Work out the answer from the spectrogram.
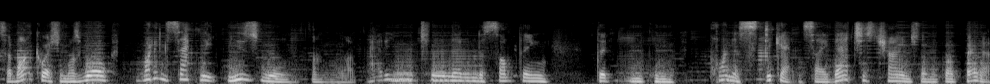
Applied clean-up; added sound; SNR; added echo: neural separator model SepFormer DNS4.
